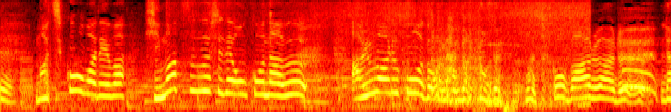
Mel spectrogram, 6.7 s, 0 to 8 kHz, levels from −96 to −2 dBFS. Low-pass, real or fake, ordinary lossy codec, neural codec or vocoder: none; real; none; none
